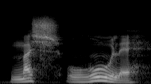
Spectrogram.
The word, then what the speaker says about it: مشغولة: And for a woman, I say mashghuleh. Mashghuleh. So what I did here, I just added the ending eh. So mashghul, mashghuleh.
